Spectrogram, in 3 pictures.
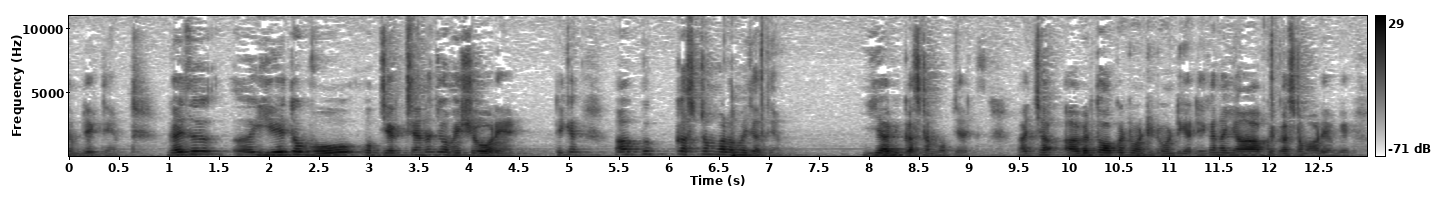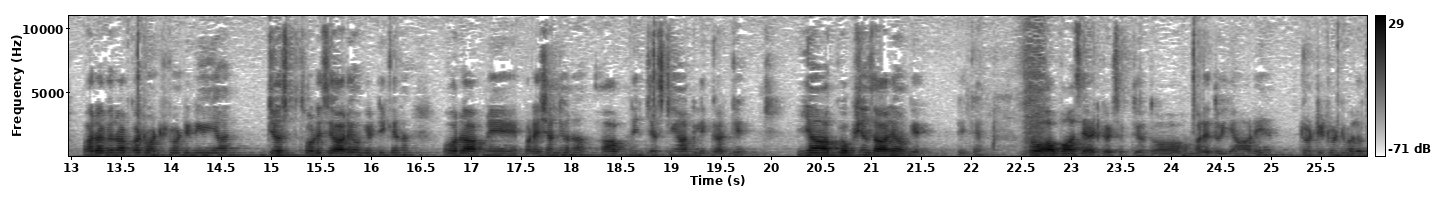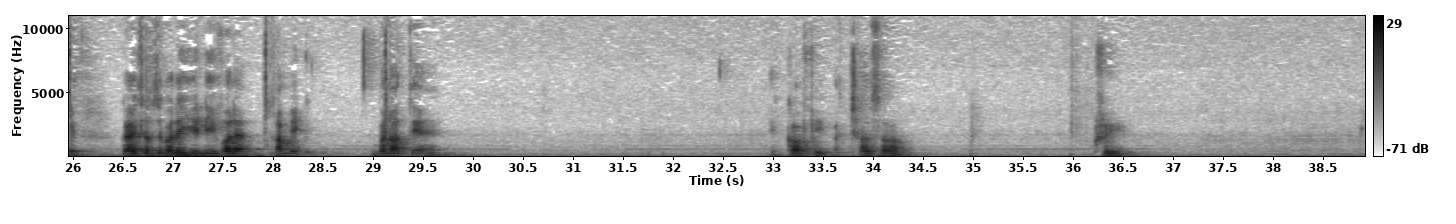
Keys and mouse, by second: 0.3 Delete, 3.6 right click, 6.9 click, 12.0 click, 17.8 right click, 18.8 click, 24.2 click.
